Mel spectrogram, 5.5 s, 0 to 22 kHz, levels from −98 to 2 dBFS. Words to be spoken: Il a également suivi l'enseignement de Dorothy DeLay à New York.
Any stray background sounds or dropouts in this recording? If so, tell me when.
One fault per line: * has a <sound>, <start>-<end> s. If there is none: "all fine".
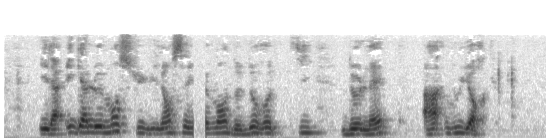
* has a dropout, 1.9-2.1 s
